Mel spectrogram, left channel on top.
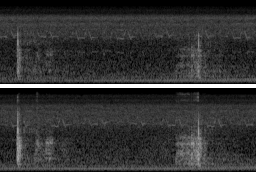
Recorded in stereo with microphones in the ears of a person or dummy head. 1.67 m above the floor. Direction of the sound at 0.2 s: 30° right (ahead or behind).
